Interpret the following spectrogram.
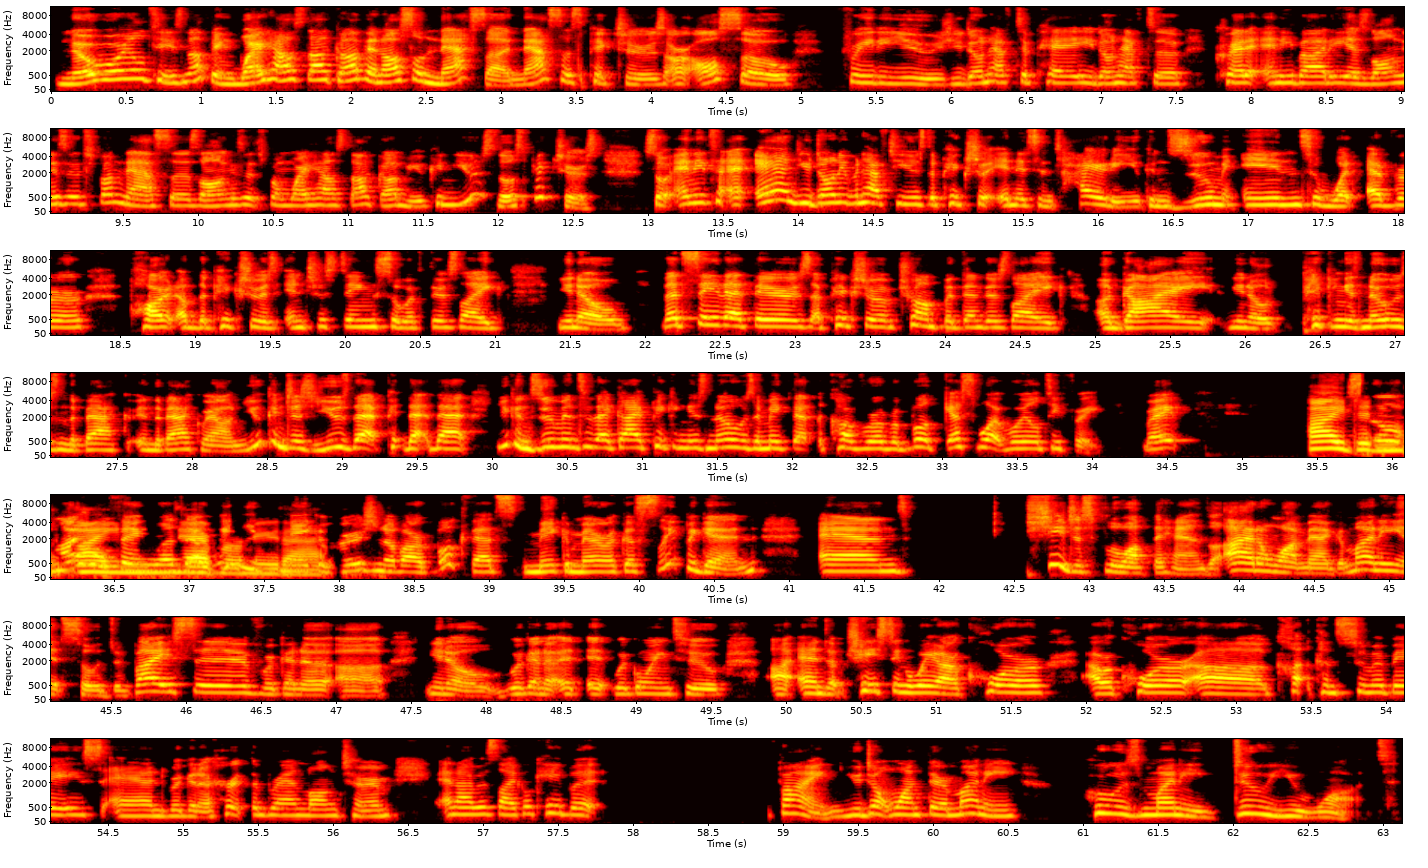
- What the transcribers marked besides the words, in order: stressed: "never"; other background noise; stressed: "do"
- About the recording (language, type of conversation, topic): English, unstructured, How do you prefer to handle conversations about money at work so that everyone feels respected?
- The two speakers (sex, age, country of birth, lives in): female, 40-44, Philippines, United States; female, 50-54, United States, United States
